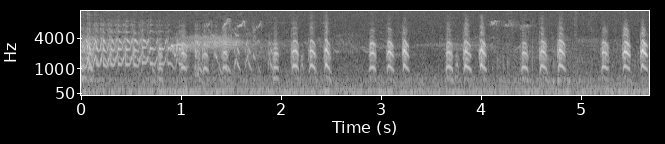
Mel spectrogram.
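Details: Slavonian grebe: an opening nasal trill, then short sharp notes in quick pairs and triplets, repeated irregularly over several seconds against a soft background hiss.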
